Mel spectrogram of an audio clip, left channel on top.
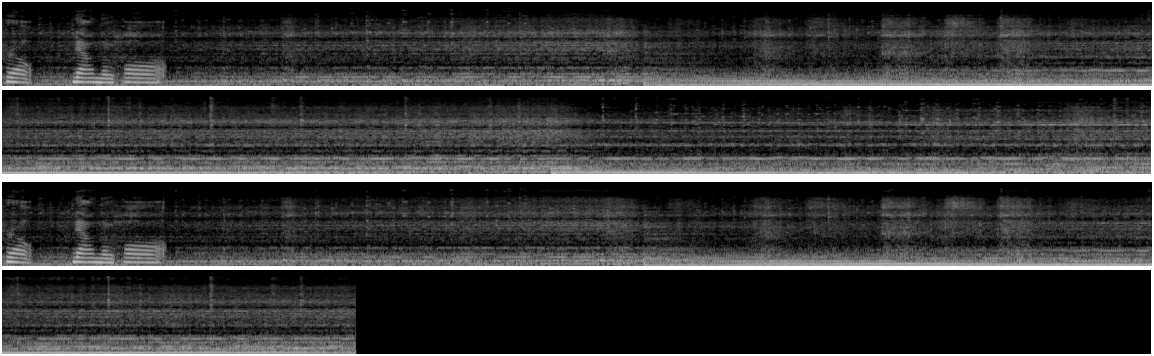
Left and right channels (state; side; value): drops out; right; at 15.1 s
